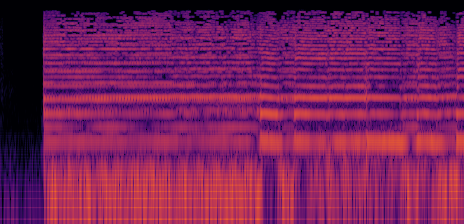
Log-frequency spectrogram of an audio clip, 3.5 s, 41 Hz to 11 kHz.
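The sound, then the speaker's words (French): A freight train's horn blasts loud in one long sustained chord, steady for several seconds, with the rumble of the rolling train underneath and no voices, as a fuel-carrying freight train from Pointe-Noire, 510 km away, arrives at the central station in Brazzaville. “Ce sifflement en plein Brazzaville confirme bien l'arrivée à la gare centrale du train de marchandises qui a rallié la capitale en partance de Pointe-Noire à 510 km.”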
